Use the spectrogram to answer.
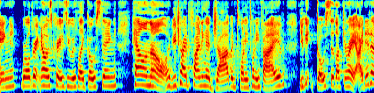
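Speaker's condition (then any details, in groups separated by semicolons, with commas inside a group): No condition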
